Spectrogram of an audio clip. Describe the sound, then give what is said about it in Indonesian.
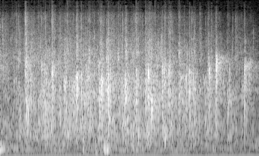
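Steady applause from a crowd clapping for God during a sermon, many hands clapping in a dense, continuous patter for a few seconds without talk over it. “Boleh tepuk tangan dulu buat Tuhan.”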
